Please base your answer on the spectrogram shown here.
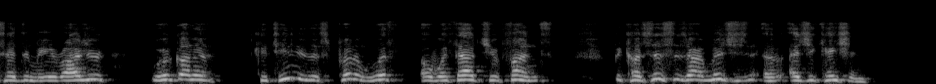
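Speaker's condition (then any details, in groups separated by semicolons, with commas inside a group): Cerebral palsy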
